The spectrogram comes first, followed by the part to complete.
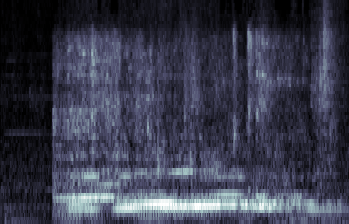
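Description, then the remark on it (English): A car engine revs loudly as it drives by at the ocean, its pitch climbing steadily and holding strong for a few seconds before easing slightly, with no voices present. “a car drives by at the ocean.”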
